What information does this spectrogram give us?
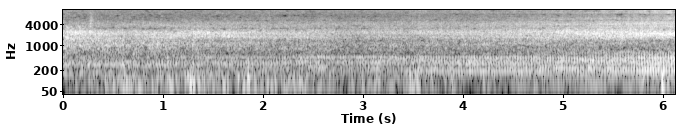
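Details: Low rumbling background noise with a faint steady hum is heard, and no animal calls.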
